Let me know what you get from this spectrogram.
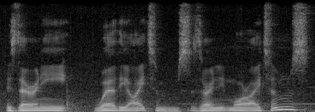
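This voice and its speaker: Lower-voiced man joking through a horror game. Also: a little fast, a little mellow, a little hiss or hum. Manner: chatty and joking, talks to the game characters. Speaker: gaming channel host. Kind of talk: horror game playthrough commentary.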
